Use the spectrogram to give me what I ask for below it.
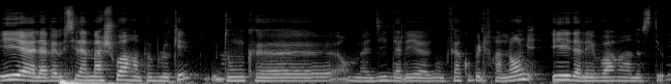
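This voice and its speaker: The speech moves at a moderate pace with hardly any pauses and fairly even intonation. Audible room echo is present. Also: woman, fairly low pitch for a woman. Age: 30s. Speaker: journalist and online shop owner, mother. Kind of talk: casual interview about breastfeeding. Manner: hesitant, many fillers.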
